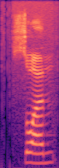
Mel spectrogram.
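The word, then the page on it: suan1: tone 1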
